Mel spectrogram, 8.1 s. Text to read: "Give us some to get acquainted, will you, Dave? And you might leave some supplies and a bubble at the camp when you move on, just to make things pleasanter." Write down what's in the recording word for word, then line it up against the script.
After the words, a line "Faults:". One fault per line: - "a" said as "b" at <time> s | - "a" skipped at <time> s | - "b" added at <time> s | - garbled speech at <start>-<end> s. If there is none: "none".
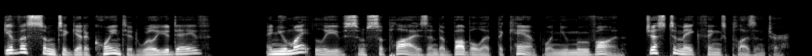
"Give us some to get acquainted, will you, Dave? And you might leave some supplies and a bubble at the camp when you move on, just to make things pleasanter."
Faults:
none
